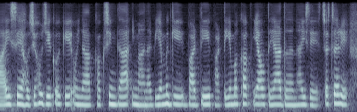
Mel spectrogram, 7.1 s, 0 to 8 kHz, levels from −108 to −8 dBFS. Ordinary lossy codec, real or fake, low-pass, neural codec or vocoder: none; fake; 7.2 kHz; codec, 16 kHz, about 1 kbps, DyCAST, with the encoder's durations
